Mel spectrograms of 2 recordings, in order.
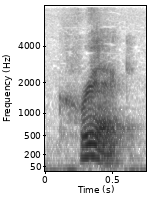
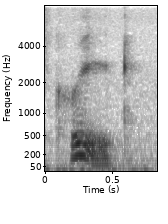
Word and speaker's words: creek: You don't say crick because it's creek. A lot of people are like, hey, we went down to the creek. Okay, it's creek.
